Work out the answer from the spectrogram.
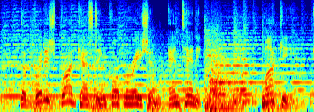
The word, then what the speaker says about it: Maquis: Maquis is pronounced in French.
